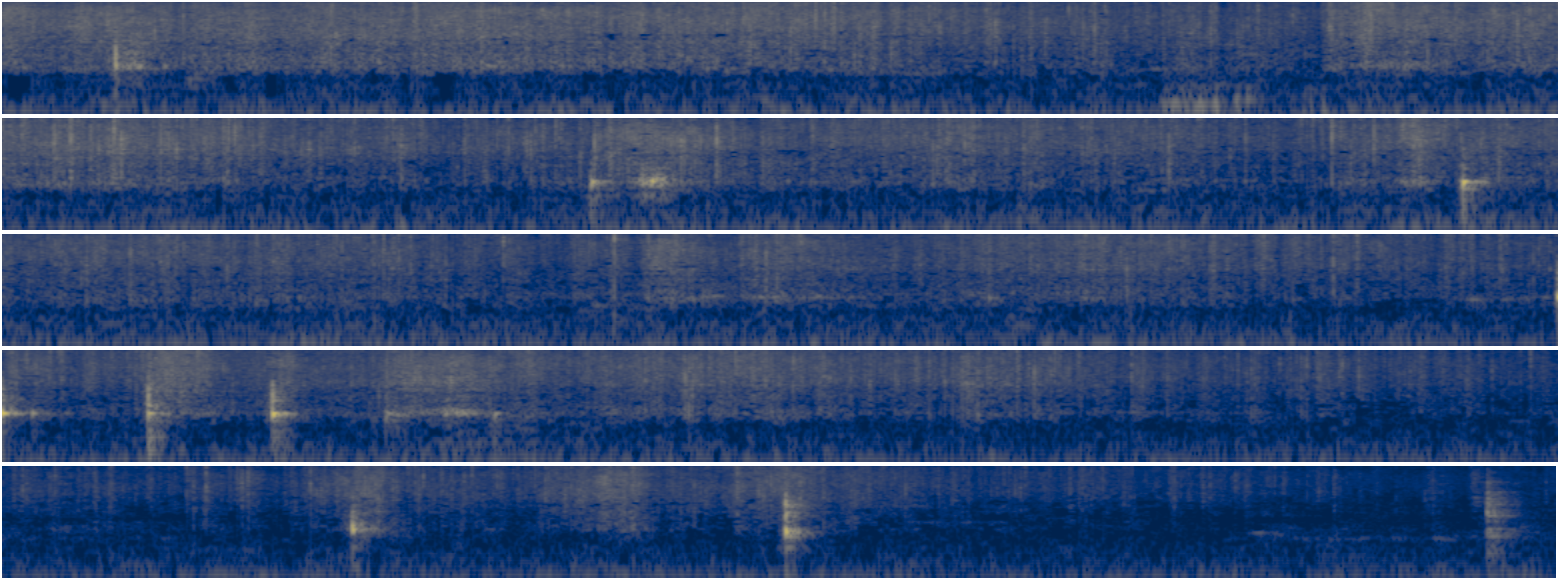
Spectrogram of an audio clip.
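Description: Fried rice with shrimp and egg sizzling in the hot pan with the heat off, a steady hiss that dies down toward the end, with occasional clicks and scrapes of a utensil as the rice is served.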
